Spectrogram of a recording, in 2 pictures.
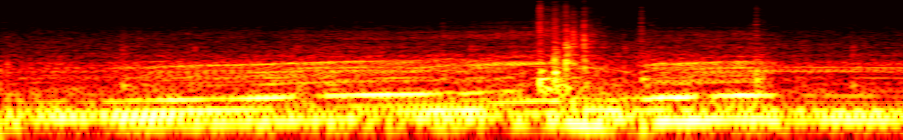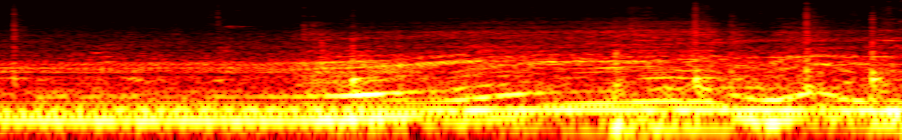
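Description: A Corvette's engine in a racing video game drones and revs up and down with shifting pitch, one sharp burst in the middle, steady and moderately loud throughout with no talk.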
